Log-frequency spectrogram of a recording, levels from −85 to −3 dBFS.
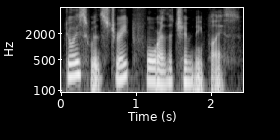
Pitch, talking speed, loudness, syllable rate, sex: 175 Hz, 175 wpm, -18 LUFS, 4.4 syllables/s, female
